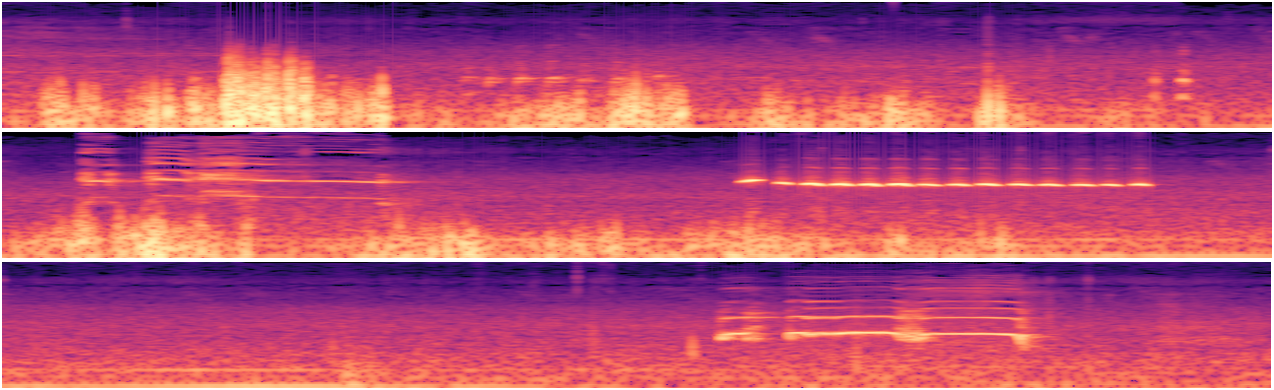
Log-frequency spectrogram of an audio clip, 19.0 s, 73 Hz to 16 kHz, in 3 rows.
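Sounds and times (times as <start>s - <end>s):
rooster crowing: 6.7s - 8.5s, 16.3s - 18.0s.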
